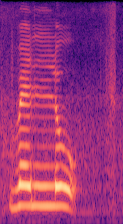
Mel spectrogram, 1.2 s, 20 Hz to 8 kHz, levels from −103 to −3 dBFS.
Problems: constant background noise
